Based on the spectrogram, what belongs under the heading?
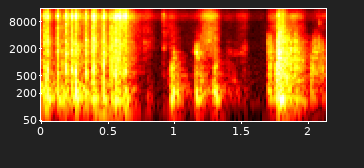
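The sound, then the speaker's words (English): A deck of cards is riffle-shuffled, a dense crisp flutter lasting under a second, followed by a few shorter papery shuffles and taps as the cards are squared up. “One more shuffle for Iris.”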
